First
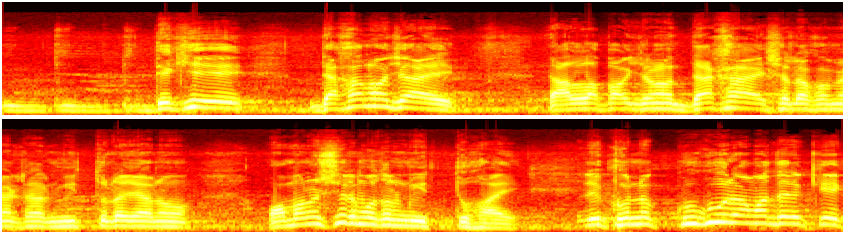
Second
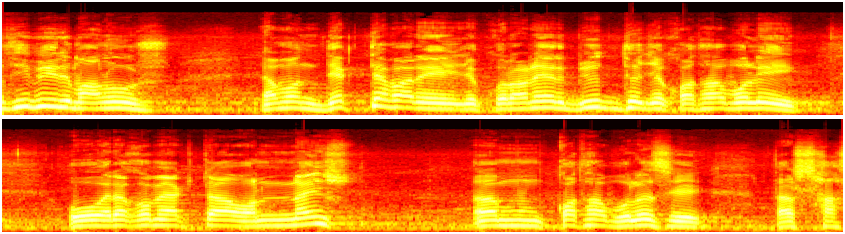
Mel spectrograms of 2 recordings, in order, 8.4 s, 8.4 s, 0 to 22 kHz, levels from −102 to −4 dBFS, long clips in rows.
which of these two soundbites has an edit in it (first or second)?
first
